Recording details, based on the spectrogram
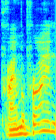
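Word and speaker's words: Prima Prime: of primer prime who I now know is in fact pronounced primer Prime and is it dude I was saying primo before only because when I see that word I think like prima donna which means you think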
